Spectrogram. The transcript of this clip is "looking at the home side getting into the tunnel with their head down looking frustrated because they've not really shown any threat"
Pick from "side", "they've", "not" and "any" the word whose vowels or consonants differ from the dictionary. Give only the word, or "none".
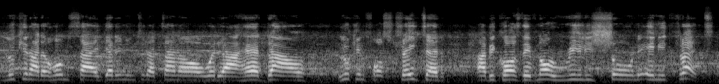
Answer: none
